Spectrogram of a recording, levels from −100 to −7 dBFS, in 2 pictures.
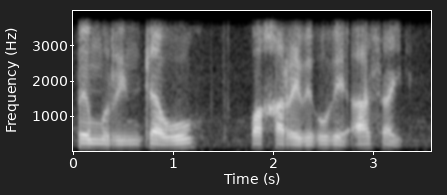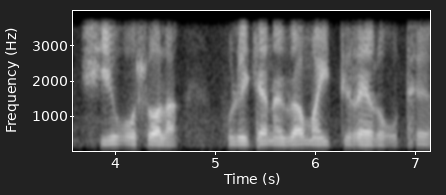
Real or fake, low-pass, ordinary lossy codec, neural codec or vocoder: real; 3.6 kHz; none; none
